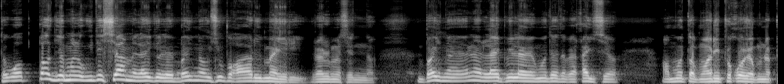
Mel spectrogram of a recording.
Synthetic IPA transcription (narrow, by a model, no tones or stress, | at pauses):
tawapaɡiamaloɡidesiamelajkelebajnaos̬up̬akaːɾimaeɾiɾaɾemasenːa | bajnaenalajpelaamot̬at̬apakajsiaː | motamoaɾipekojamunap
